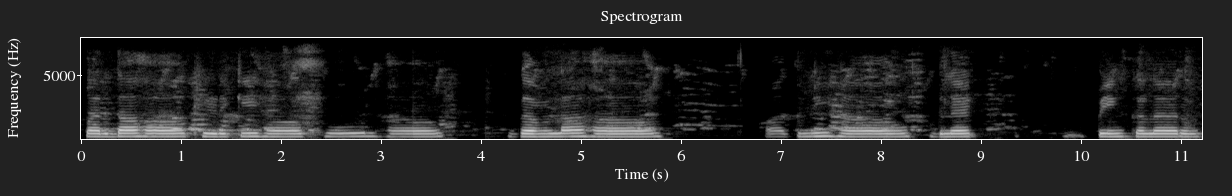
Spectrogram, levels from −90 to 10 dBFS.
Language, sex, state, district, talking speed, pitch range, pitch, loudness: Hindi, female, Jharkhand, Sahebganj, 75 wpm, 225-245 Hz, 230 Hz, -20 LUFS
